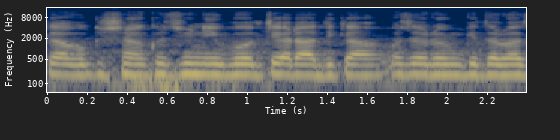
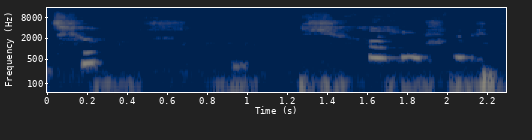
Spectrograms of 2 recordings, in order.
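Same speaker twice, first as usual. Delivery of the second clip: whisper; 27 dB quieter, much slower than usual. Acted.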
